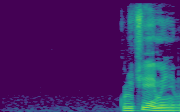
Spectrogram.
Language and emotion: Russian, neutral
